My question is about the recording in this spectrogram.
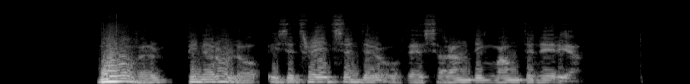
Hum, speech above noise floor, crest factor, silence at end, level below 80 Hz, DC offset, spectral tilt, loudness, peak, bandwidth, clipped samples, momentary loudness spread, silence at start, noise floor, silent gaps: none; over 69 dB; 22 dB; 1.1 s; -46 dBFS; under 0.1%; -8.5 dB/octave; -23 LUFS; 0 dBFS; 8.4 kHz; under 0.1%; 16 LU; 1 s; under -90 dBFS; 1.80-1.86 s, 2.60-2.67 s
